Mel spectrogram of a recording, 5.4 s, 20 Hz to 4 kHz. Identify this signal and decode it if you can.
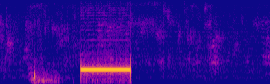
Ringback tone (Europe, 425 Hz), with speech.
